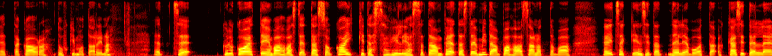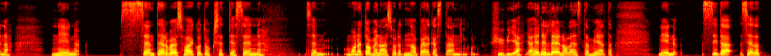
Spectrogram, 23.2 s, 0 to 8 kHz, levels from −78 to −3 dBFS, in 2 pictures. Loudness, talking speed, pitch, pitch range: -23 LUFS, 130 wpm, 190 Hz, 180-210 Hz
